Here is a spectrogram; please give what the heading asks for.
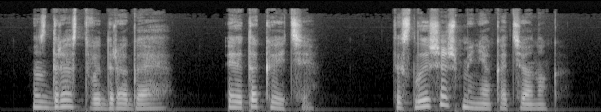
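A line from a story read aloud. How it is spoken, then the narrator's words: Soft, after deep breath. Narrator (Russian): Я сделала глубокий вдох и мягко произнесла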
